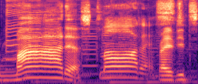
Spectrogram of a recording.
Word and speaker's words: modest: this anyway this word modest if you proud that a North American pronunciation Canada the United States you say get an open your mouth very big modest it's important to be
